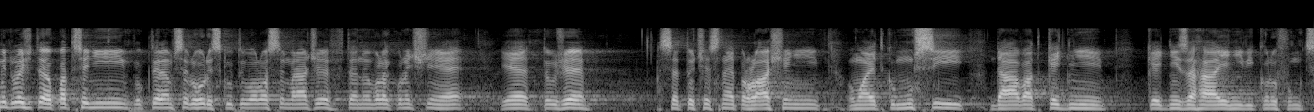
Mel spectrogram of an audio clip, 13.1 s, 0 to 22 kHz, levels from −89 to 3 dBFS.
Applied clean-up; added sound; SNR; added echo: none; none; none; none.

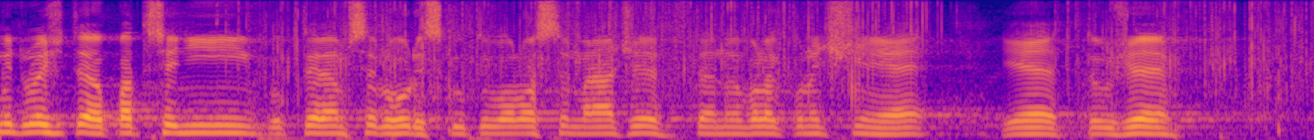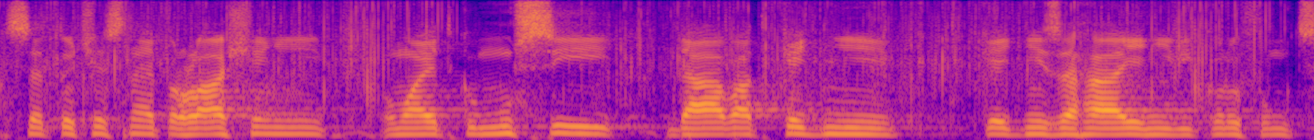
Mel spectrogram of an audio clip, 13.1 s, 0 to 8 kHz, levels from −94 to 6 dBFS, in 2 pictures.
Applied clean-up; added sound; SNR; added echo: none; Crackle; 18 dB; none.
